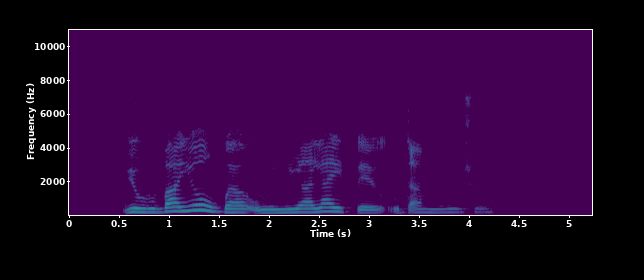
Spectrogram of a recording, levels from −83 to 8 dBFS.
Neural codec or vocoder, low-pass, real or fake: codec, 16 kHz, 2 kbps, FunCodec, trained on LibriTTS, 25 frames a second; 7.2 kHz; fake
